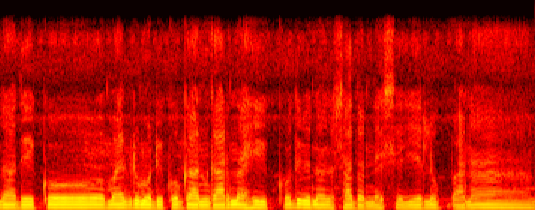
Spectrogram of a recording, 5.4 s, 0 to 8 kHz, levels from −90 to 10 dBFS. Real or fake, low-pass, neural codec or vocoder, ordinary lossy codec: real; 7.2 kHz; none; none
